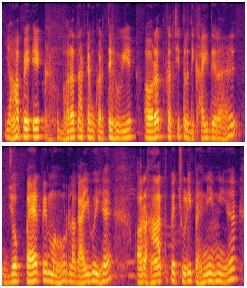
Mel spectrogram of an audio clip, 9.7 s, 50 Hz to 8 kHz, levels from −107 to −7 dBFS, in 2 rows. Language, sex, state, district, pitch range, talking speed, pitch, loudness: Hindi, male, Chhattisgarh, Bilaspur, 145-170 Hz, 165 wpm, 160 Hz, -20 LUFS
